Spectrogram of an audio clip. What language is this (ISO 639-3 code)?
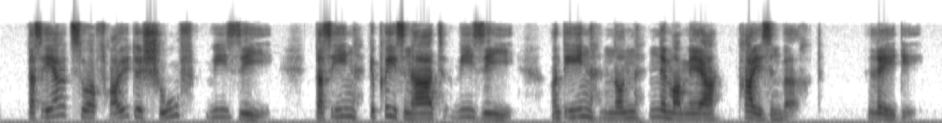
deu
